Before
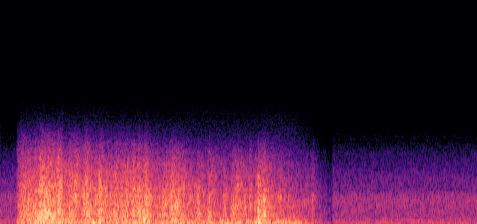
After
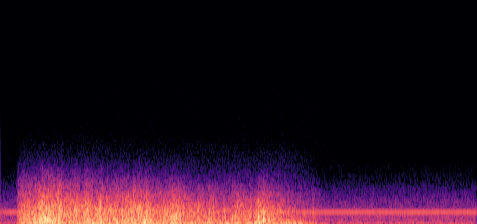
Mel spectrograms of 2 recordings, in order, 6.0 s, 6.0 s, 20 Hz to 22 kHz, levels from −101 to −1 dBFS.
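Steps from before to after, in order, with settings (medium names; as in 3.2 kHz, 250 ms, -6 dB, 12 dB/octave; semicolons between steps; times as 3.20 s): whistle 470 Hz -42 dBFS; Schroeder reverb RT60 1.4 s, combs from 32 ms, DRR 7.5 dB; pitch shift -12 st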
